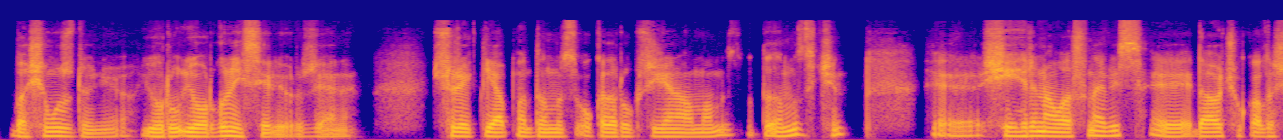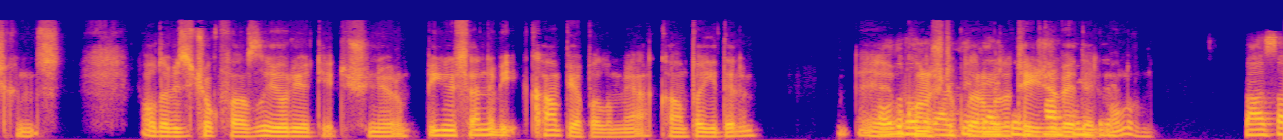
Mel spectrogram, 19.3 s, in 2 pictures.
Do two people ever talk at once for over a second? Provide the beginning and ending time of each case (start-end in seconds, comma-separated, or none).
16.2-18.1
